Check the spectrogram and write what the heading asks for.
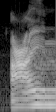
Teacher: আইনের উচ্চারণ হলকের মাঝখান থেকে শক্তভাবে উচ্চারণ হবে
